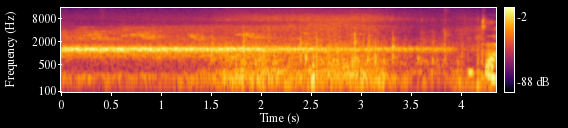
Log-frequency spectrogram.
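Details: Periodical cicada. A dense chorus of periodical cicadas holds one steady, high droning pitch without a break, loud and even throughout. Faint human speech and a few brief knocks sound beneath the insects.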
